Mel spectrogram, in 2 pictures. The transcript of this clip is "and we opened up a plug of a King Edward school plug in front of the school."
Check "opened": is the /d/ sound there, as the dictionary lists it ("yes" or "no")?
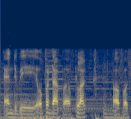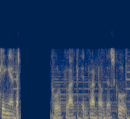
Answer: yes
